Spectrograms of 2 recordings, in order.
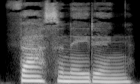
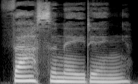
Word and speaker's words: fascinating: The stress is on the first syllable. Fast cnatting. Repeat slowly. Fascinating. Now faster. Fascinating.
